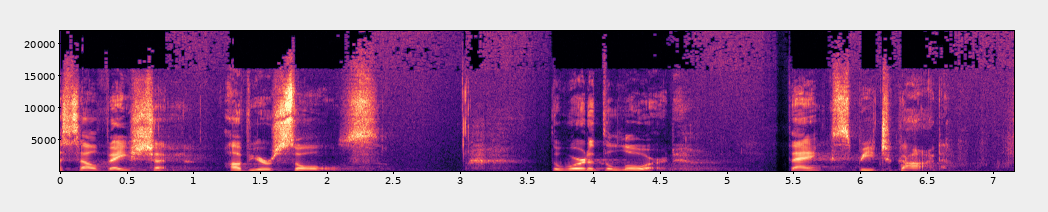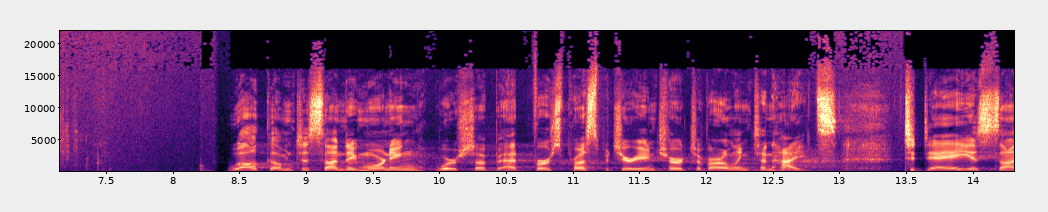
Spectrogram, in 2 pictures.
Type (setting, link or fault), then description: setting, large echoing room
